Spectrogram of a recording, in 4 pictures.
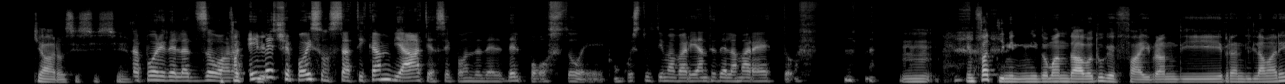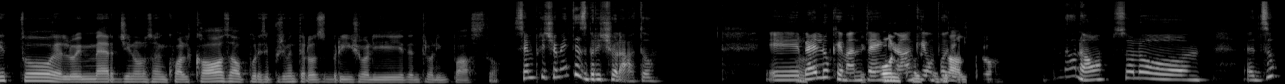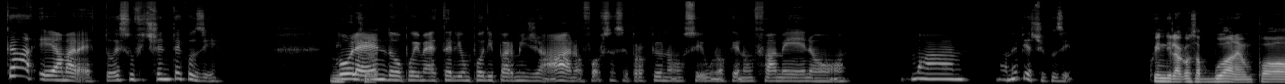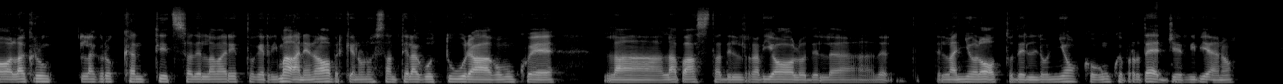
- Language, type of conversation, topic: Italian, podcast, C’è una ricetta che racconta la storia della vostra famiglia?
- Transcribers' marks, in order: chuckle; other background noise; "okay" said as "kay"; unintelligible speech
